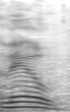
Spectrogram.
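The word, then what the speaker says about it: d'Eu: ¿Cómo se pronuncia? Deu. Deu.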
